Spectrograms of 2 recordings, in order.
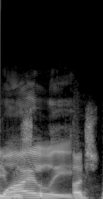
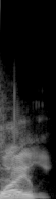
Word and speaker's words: Whyle: I think it's Wiley, right? – Is Wiley.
